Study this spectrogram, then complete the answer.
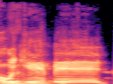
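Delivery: slow, put-on catchphrase voice; throaty oversold imitation; Booker T. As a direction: draw it out like a hammy commentator. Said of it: "My fucking Booker T impression".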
